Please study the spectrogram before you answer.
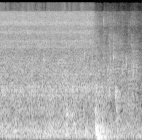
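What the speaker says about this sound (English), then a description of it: "I'm going to add cold water to this, a half a cup" A steady stream of cold water pours into a bowl of flour mixture for flaky pie crust, holding even for over a second and ending in a brief splash, with no one talking.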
